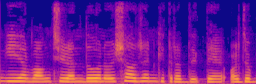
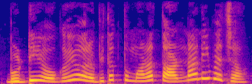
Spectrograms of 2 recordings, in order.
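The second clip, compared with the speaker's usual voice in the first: jealous scolding; 3 semitones higher, 8 dB louder than usual. Acted. Husband scolding his wife for ogling teenagers, loud. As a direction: tell her off jealously.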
